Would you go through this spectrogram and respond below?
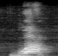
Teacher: Água, a segunda sílaba, guá, tem o iá juntos. Começa com a semivogal U e depois vai para a vogal A. Portanto, nós temos um ditongo crescente.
